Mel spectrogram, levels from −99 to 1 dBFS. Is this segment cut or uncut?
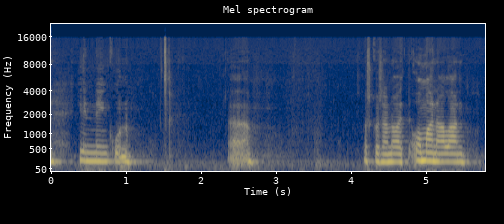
uncut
